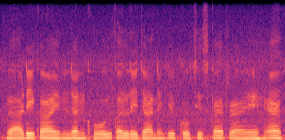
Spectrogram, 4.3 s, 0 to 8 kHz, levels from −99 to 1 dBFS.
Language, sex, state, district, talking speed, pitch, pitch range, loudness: Hindi, male, Uttar Pradesh, Lalitpur, 155 wpm, 130 Hz, 125-130 Hz, -15 LUFS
